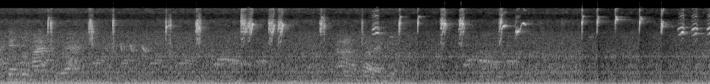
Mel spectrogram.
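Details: Javan sunbird dewed in the early morning, giving thin, very high chirps spaced in quick runs and clusters, embroidery-machine style, with quiet background noise.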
